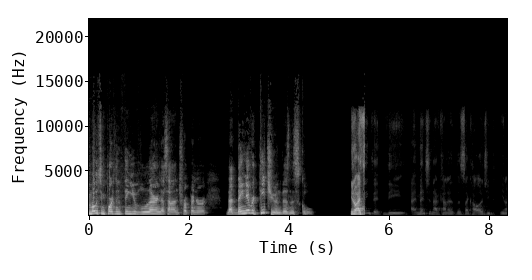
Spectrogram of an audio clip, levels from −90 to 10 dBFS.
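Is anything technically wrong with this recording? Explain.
Yes. From 5.51 s, after "know I", to the end, one channel is likely inverted; summed to mono, the centred speech cancels and falls about 34 dB, almost vanishing.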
